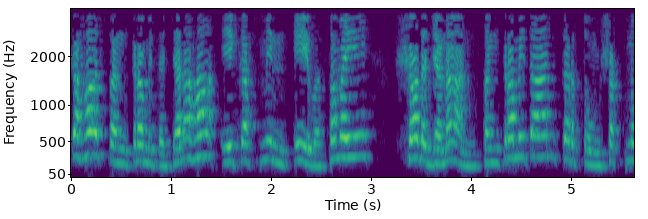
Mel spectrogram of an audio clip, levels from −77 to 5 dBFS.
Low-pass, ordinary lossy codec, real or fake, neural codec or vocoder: 3.6 kHz; none; real; none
